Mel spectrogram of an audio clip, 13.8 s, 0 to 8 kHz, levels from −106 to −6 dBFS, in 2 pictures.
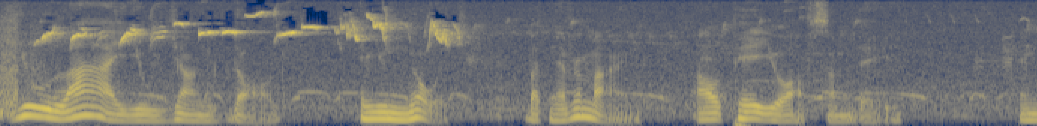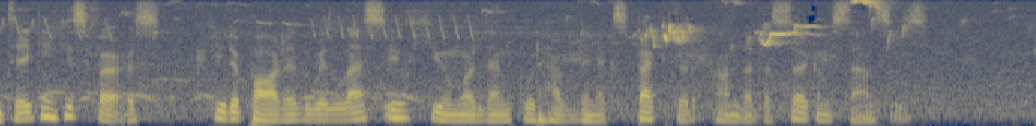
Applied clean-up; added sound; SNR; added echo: none; Bird vocalization, bird call, bird song; -1 dB; none.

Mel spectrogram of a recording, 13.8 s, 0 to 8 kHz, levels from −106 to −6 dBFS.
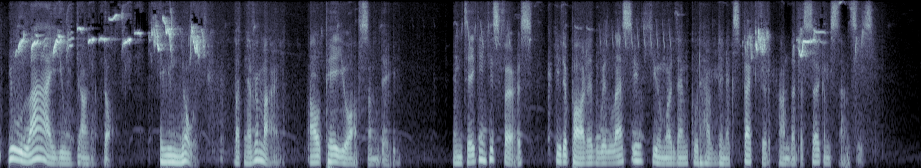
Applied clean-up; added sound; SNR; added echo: neural mask model RNNoise.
